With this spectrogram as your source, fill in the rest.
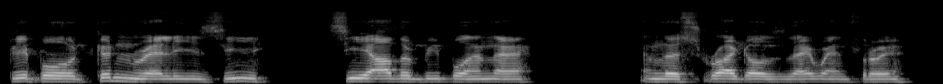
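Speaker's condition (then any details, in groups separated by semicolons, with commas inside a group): Friedreich's ataxia; diagnosed at age 16; does voice exercises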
